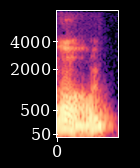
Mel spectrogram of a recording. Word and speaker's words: Om: need to understand that Om has three syllables. Okay, three components to it. What is that? A, U, and Ma. A is the beginning, U is the high pitch, and M is merging back.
